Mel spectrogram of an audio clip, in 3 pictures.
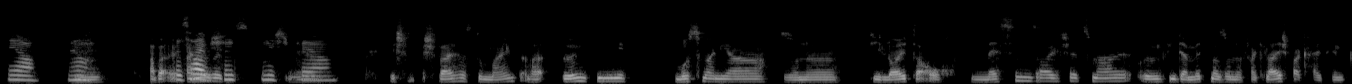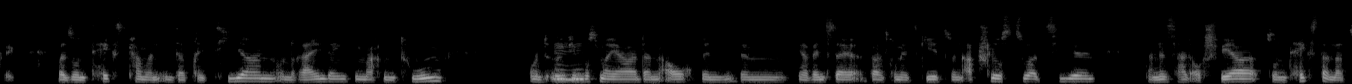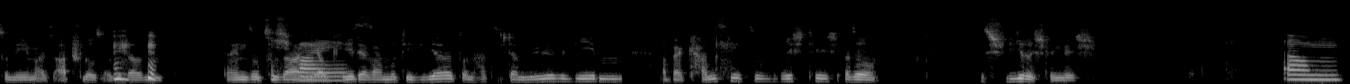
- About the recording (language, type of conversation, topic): German, unstructured, Findest du, dass Noten den Lernerfolg richtig widerspiegeln?
- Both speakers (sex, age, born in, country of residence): female, 25-29, Germany, United States; male, 30-34, Germany, United States
- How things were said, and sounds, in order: static; other background noise; "darum" said as "dadrum"; chuckle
